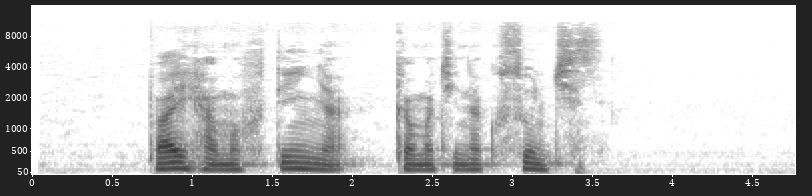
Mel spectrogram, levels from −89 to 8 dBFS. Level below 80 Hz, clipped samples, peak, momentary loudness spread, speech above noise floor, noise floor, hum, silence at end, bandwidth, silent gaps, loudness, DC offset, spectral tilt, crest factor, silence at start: -56 dBFS; under 0.1%; -4 dBFS; 15 LU; 48 dB; -71 dBFS; none; 1.3 s; 10.5 kHz; none; -24 LUFS; under 0.1%; -7 dB/octave; 22 dB; 0.75 s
